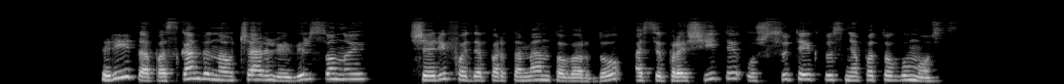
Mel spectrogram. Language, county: Lithuanian, Vilnius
